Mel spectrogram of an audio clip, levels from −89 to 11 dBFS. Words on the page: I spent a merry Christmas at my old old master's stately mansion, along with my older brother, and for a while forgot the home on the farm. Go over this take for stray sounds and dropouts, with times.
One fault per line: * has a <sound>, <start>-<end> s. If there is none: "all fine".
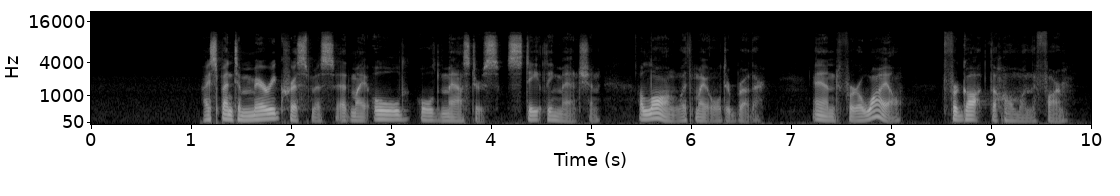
all fine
